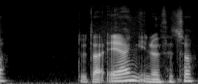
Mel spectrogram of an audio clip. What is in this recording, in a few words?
"eang", welsh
